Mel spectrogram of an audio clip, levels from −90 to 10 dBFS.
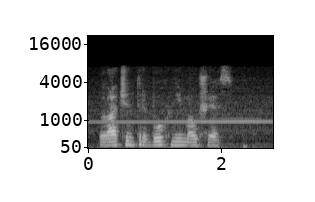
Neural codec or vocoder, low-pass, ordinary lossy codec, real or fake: none; 7.2 kHz; Opus, 64 kbps; real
